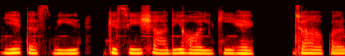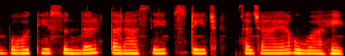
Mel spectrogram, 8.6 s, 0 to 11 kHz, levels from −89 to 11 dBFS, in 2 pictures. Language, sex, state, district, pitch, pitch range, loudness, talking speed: Hindi, female, Uttar Pradesh, Etah, 195 Hz, 185-205 Hz, -26 LUFS, 130 wpm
